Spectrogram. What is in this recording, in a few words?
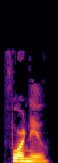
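"foreknew", British English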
